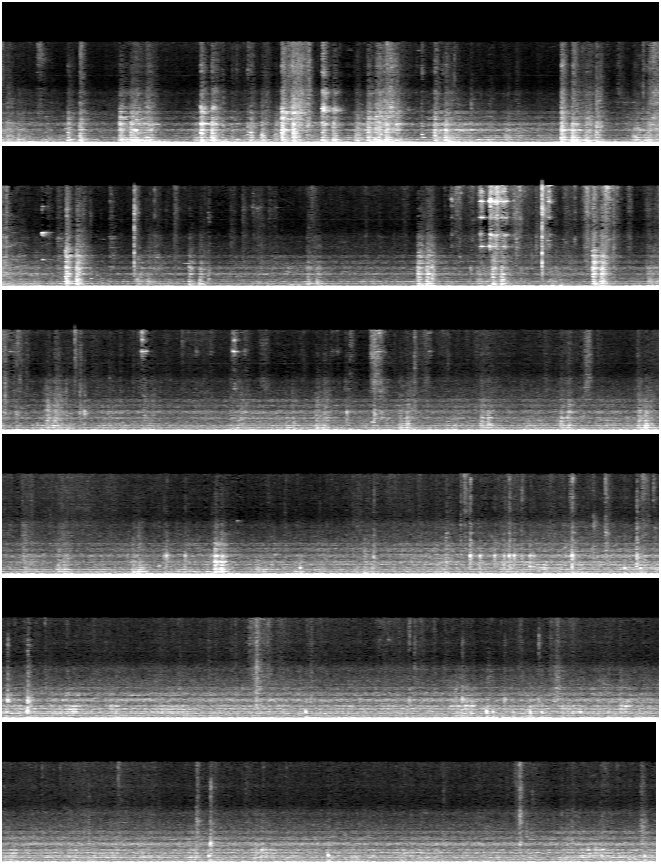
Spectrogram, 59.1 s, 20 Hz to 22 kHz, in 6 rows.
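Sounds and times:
wheels clacking over rail joints: 0.0s - 7.7s
train wheels rumbling on rail: 0.0s - 59.0s.

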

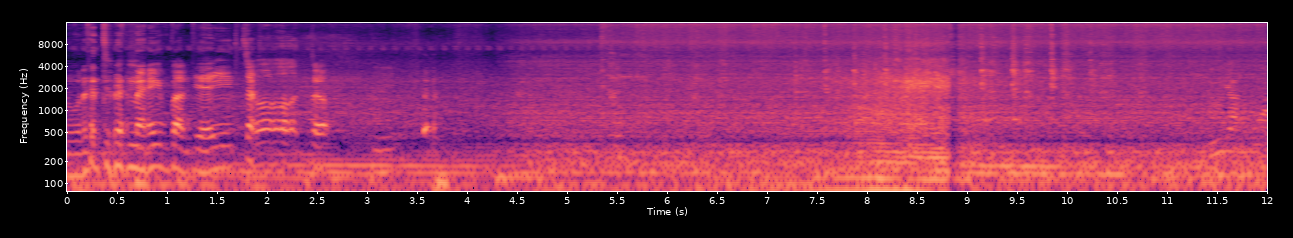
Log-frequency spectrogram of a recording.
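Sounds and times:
wok burner rumbling: 1.4s - 12.0s
rice sizzling in a wok: 3.8s - 12.0s.

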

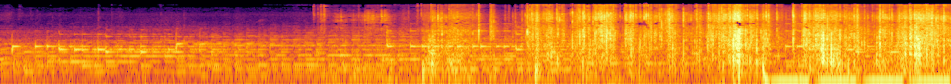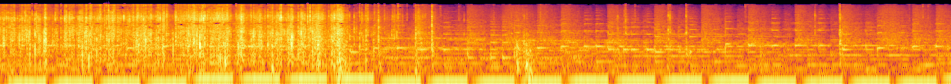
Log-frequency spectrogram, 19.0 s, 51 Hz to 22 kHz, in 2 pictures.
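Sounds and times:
background music with bass: 0.0s - 19.0s
plastic bag crinkling: 3.3s - 14.1s.

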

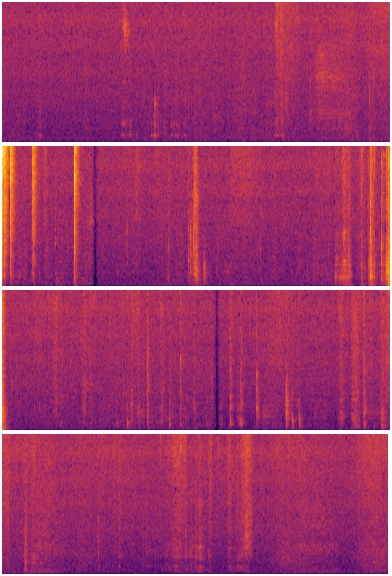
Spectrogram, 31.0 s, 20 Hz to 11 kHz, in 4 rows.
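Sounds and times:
sharp clicks: 7.8s - 8.5s.

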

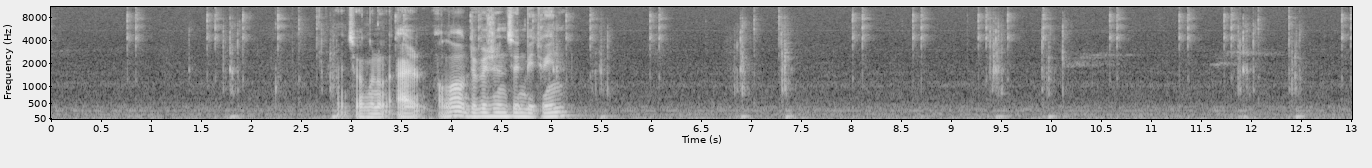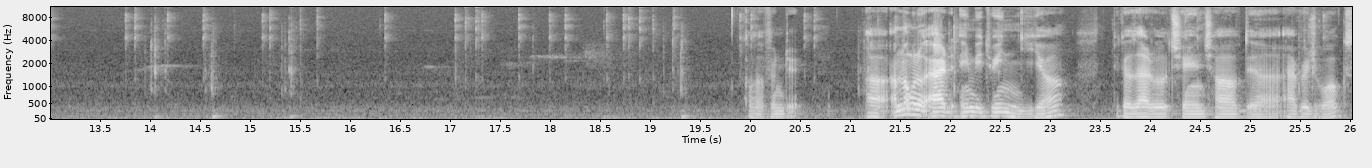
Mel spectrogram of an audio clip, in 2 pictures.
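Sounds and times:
keyboard and mouse clicking: 0.8s - 3.0s, 5.0s - 6.2s, 6.8s - 21.2s.

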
